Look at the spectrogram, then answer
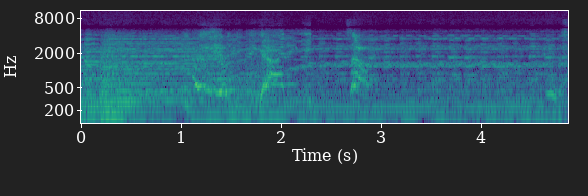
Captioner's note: speaking in foreign language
